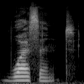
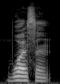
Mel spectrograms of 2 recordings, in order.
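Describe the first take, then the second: First: The final T is fully released. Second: The final T is a glottal stop. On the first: "let me read it first with a true T" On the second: "now I'll use a glottal stop"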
